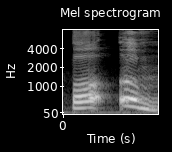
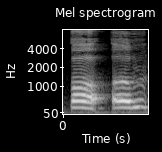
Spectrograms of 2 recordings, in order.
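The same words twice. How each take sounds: No difference in how they are said.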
